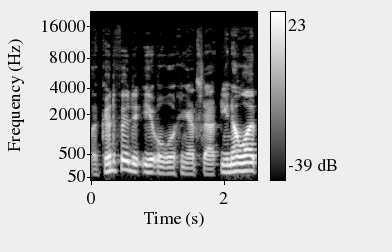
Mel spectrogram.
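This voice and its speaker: An unremarkable speaking voice from a man, fairly high in pitch with lively intonation, on a very clean recording with a silent background. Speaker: basketball podcast host. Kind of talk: casual chat. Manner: jokey.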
